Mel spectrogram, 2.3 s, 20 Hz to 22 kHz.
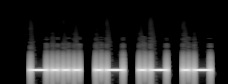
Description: Morse code, heard as a keyed tone, about 22 wpm, 700 Hz. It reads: BAAA
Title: All Cut Numbers - 4-Digit 22wpm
